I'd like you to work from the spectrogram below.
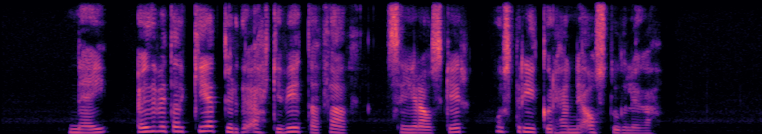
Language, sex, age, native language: Icelandic, female, 30-39, Icelandic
